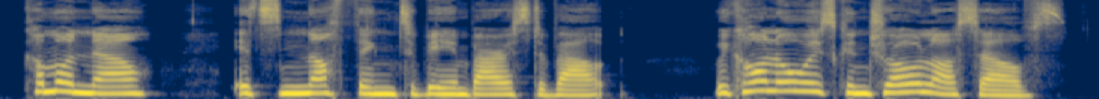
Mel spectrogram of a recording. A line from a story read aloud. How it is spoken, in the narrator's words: shouted over his shoulder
